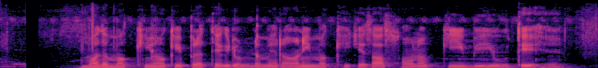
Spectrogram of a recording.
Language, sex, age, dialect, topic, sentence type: Hindi, male, 18-24, Kanauji Braj Bhasha, agriculture, statement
